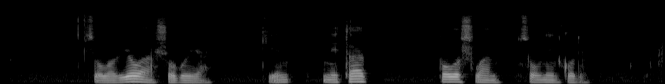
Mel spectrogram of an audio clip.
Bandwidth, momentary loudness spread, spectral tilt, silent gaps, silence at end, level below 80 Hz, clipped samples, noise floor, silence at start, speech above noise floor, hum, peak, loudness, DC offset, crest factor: 11 kHz; 14 LU; -6.5 dB/octave; none; 0.75 s; -60 dBFS; under 0.1%; -70 dBFS; 0.85 s; 38 dB; none; -16 dBFS; -33 LUFS; under 0.1%; 20 dB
